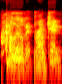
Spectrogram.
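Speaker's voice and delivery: high, unvoiced broken squeak; cracked high voice. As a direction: squeak it out, half unhinged. Player describes broken mind.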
